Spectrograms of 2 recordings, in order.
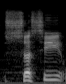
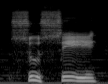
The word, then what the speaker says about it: Susi: You pronounce it as Sussy, well, it's Susi with a C sound.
